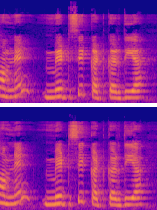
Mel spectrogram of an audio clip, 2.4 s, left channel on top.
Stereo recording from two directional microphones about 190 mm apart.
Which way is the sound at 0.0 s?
40° right (ahead or behind).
